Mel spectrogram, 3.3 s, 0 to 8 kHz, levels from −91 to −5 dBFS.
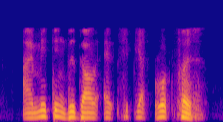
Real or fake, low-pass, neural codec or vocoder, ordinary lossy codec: fake; 7.2 kHz; codec, 44.1 kHz, 7.8 kbps, DAC; AAC, 16 kbps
